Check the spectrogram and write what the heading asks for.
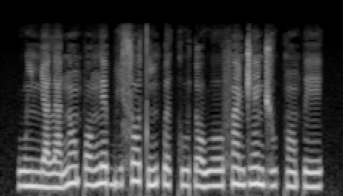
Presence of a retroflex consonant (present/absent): absent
